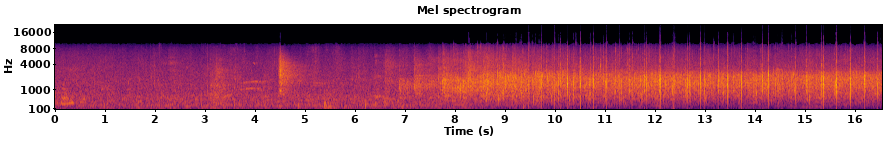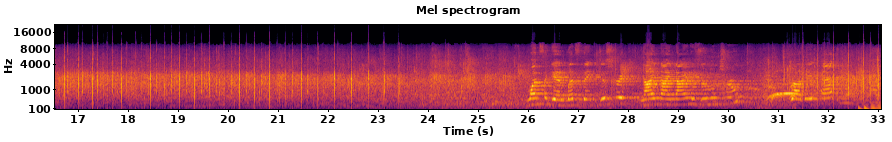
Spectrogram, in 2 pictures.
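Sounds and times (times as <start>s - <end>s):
audience applauding: 6.8s - 26.0s, 30.7s - 33.0s.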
